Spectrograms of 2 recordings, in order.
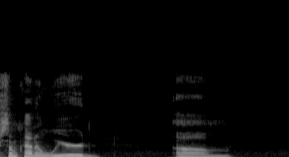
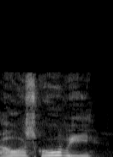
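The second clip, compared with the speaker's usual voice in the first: high, loud, poorly done cartoon dog voice. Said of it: "That's not Scooby".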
